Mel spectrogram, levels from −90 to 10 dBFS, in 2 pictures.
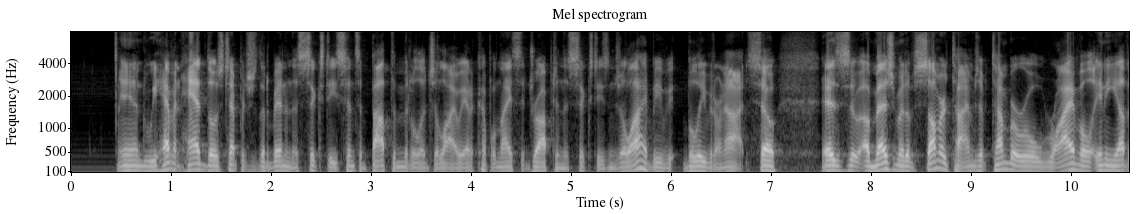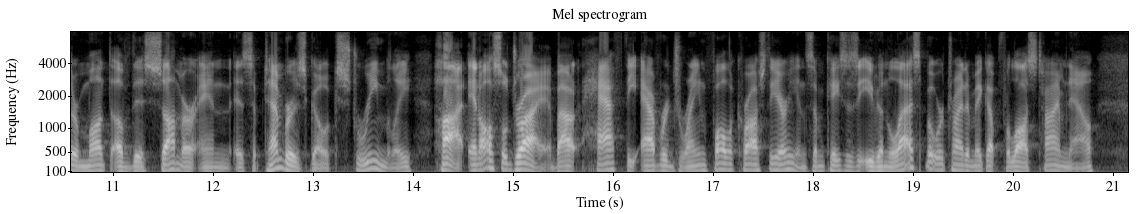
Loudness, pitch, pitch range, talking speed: -21 LUFS, 105 Hz, 95-115 Hz, 230 wpm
